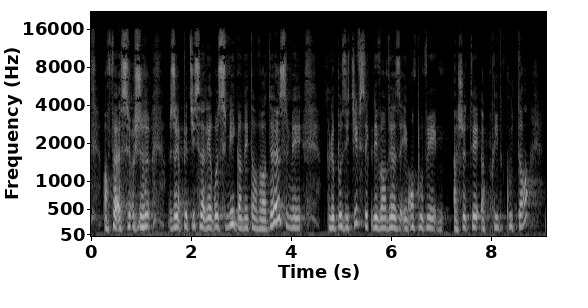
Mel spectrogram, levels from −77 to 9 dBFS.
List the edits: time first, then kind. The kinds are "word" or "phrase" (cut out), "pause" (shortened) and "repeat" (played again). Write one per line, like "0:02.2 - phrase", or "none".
0:01.7 - word
0:05.6 - word
0:06.3 - word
